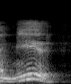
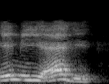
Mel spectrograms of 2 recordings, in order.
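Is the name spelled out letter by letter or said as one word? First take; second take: one word; letters. First: It is said as a single word. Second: Each letter is named separately. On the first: The name is read as a word. The speaker calls it right. "Não" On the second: The name is read as an acronym. The speaker calls it wrong. "se tem que pronunciar como sigla"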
